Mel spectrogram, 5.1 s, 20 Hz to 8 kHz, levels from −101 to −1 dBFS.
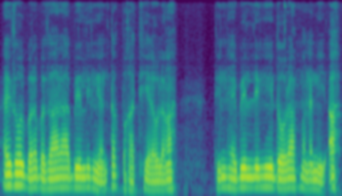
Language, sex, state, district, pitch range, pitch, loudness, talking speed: Mizo, male, Mizoram, Aizawl, 95-110 Hz, 105 Hz, -18 LUFS, 235 wpm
